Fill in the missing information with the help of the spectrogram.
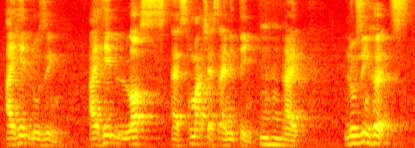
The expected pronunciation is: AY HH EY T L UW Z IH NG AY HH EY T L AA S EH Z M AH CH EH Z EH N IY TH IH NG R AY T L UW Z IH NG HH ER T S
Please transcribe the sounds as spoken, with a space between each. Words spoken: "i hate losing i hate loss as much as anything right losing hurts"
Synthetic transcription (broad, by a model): AY HH EY T L UW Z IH NG AY HH EY T L AA S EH S M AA CH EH S EH N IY T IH NG R AY T L UW Z IH NG HH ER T S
